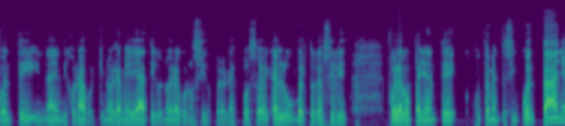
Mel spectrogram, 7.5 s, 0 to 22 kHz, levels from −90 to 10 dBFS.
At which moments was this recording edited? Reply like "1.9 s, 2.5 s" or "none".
1.2 s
